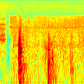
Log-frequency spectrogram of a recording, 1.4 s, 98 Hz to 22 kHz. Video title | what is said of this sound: Audi Q3 2026 – Revue / Essai | La porte émet un bruit solide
